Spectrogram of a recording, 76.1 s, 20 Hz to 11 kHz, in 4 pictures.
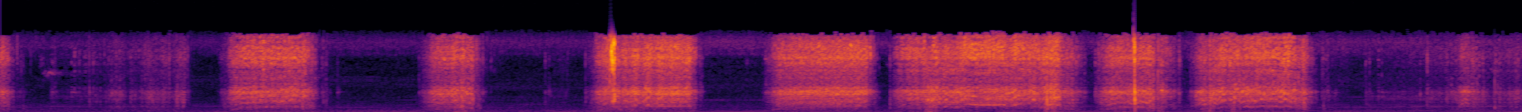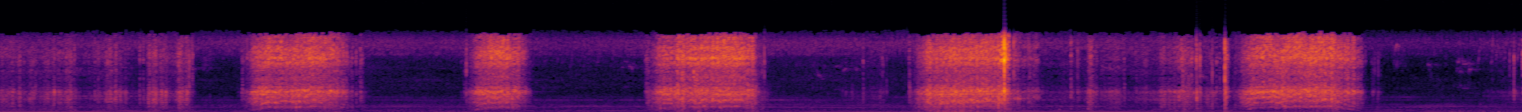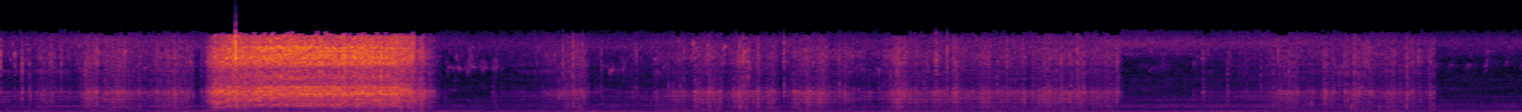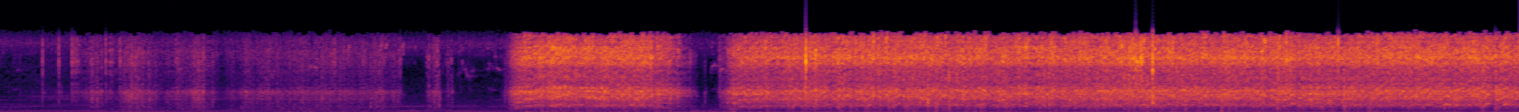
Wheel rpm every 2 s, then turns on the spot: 30, 60, 40, 50, 80, 110, 120, 90, 30, 20, 10, 60, 30, 50, 20, 80, 20, 90, 10, 20, 120, 110, 0, 20, 20, 20, 10, 10, 0, 20, 20, 50, 130, 150, 190, 200, 200, 190.
0-2 18-20 30-32 38-40 46-52 58-62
